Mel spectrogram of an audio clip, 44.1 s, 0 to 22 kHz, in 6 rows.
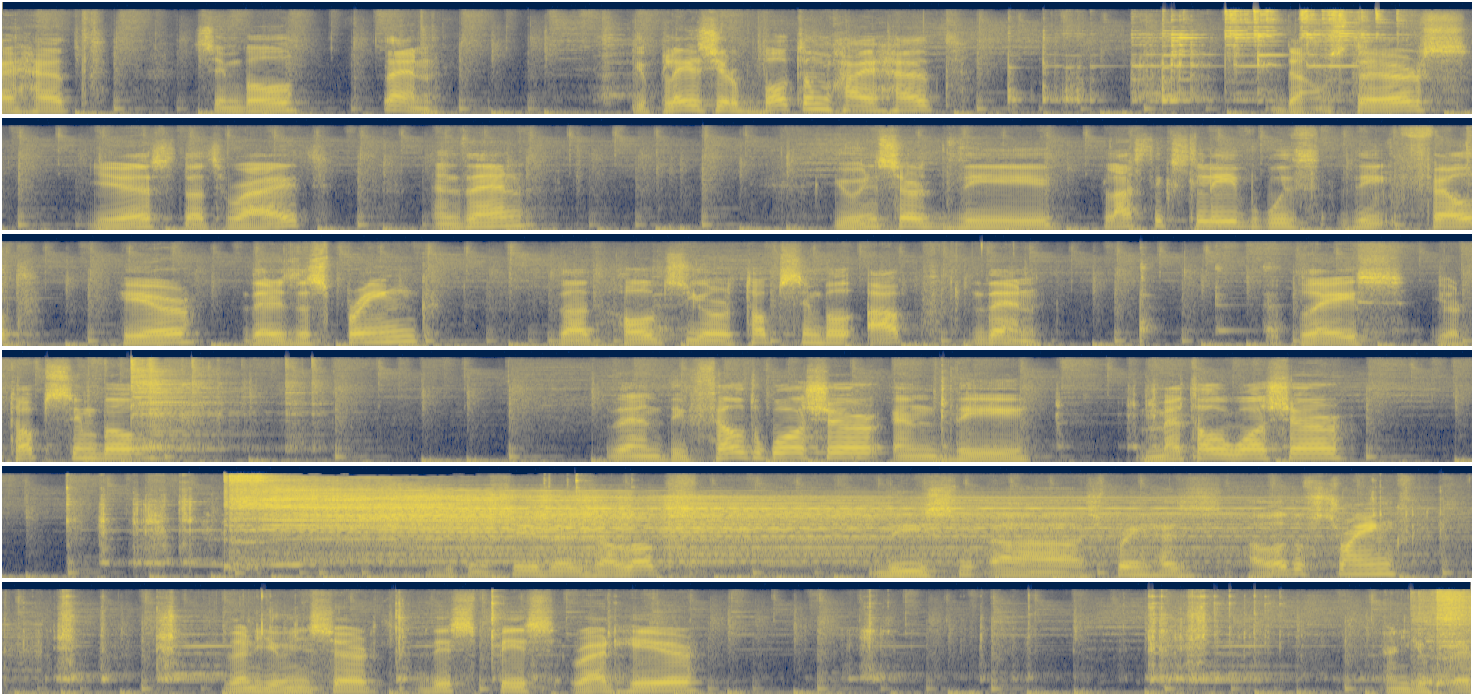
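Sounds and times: faint cymbal ring: 2.8 - 3.7, 4.8 - 7.5, 20.3 - 21.8, 29.8 - 44.0
metallic handling noise: 2.9 - 3.5, 4.9 - 7.2, 20.3 - 21.2, 22.6 - 23.9, 26.4 - 28.2, 29.7 - 44.0.

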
